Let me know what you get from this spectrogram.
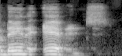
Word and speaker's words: Dana Evans: Now, my girl Dana Evans, hopefully I'm saying her name right. – You are. Yep.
